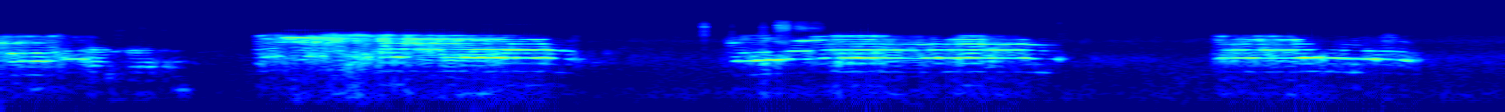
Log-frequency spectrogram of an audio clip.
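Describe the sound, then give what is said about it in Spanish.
A cat gives several loud, drawn-out meows in a row, each call stretched long and insistent with short pauses between, a demanding call for attention. “Así se comunican los gatos”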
